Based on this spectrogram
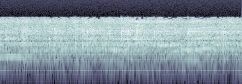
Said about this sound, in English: Also playing his final game, coming out for an applause, Brennan Avery.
